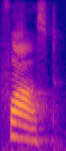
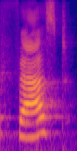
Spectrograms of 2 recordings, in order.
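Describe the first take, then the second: First: The vowel is the open British 'aa'. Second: The vowel is the flat American 'a'.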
